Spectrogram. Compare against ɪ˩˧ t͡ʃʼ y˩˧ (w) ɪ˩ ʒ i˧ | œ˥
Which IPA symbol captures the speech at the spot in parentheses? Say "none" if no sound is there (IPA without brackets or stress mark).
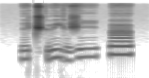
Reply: j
